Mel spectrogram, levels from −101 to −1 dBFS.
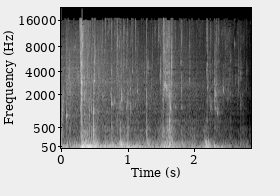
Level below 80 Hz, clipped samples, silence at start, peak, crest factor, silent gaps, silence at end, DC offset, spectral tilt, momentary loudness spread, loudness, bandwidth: -28 dBFS; under 0.1%; 0 s; 0 dBFS; 24 dB; none; 0.35 s; under 0.1%; -2.5 dB/octave; 19 LU; -27 LUFS; 17 kHz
